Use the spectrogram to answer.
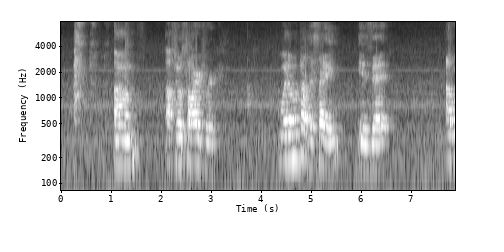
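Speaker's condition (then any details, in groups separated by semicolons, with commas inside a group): Cerebral palsy; from birth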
